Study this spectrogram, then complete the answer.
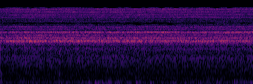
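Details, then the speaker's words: Car AC blowing hot air, system recharged with dye and running: steady high-pitched hiss of refrigerant leaking from the compressor, confirmed by soapy-water bubbles; compressor needs replacing. "it's the compressor that's hissing, it's leaking."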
